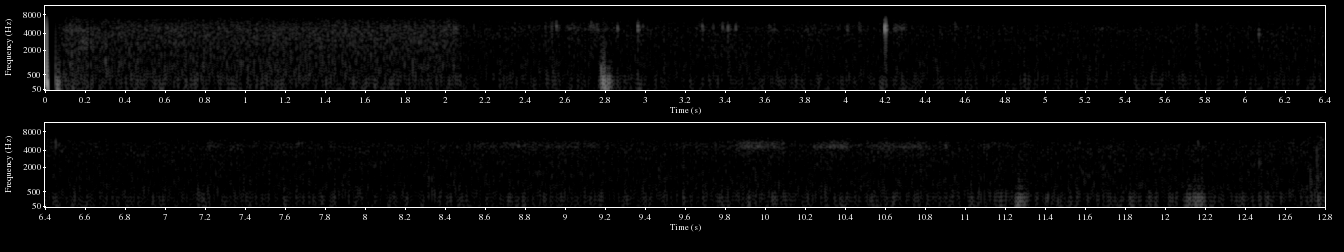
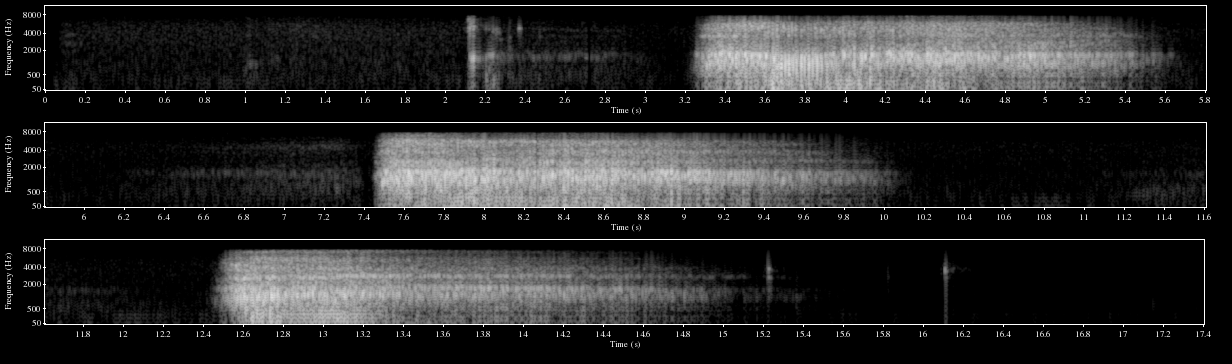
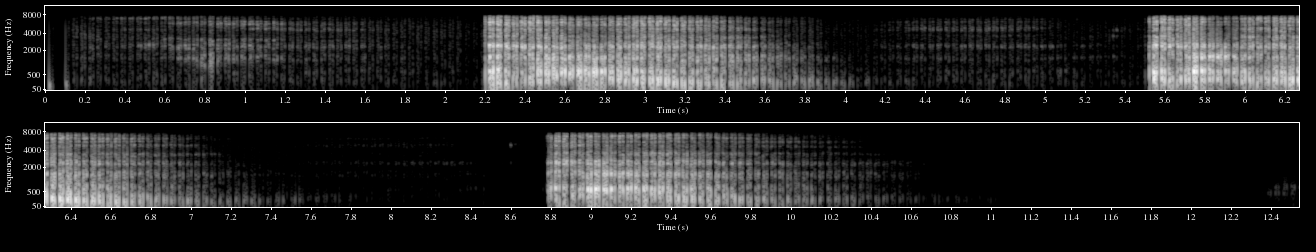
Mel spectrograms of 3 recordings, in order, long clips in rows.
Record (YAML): cough_length: 12.8 s
cough_amplitude: 3248
cough_signal_mean_std_ratio: 0.29
exhalation_length: 17.4 s
exhalation_amplitude: 32612
exhalation_signal_mean_std_ratio: 0.27
three_cough_length: 12.5 s
three_cough_amplitude: 32768
three_cough_signal_mean_std_ratio: 0.25
survey_phase: beta (2021-08-13 to 2022-03-07)
age: 65+
gender: Male
wearing_mask: 'No'
symptom_none: true
smoker_status: Ex-smoker
respiratory_condition_asthma: false
respiratory_condition_other: false
recruitment_source: REACT
submission_delay: 1 day
covid_test_result: Negative
covid_test_method: RT-qPCR
influenza_a_test_result: Negative
influenza_b_test_result: Negative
